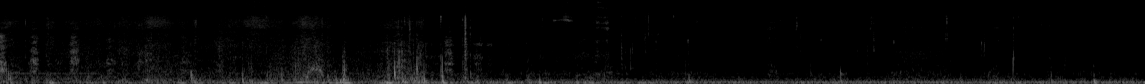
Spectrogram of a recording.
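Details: Moka, a Pomapoo dog (Pomeranian and Toy Poodle mix), sneezes indoors before walking off to its bed. Sharp, breathy broadband bursts cluster near the middle, with panting-like huffs and faint room noise throughout.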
